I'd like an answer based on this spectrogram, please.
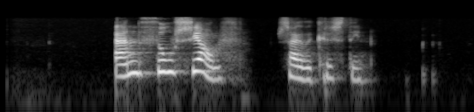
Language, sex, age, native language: Icelandic, female, 20-29, Icelandic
